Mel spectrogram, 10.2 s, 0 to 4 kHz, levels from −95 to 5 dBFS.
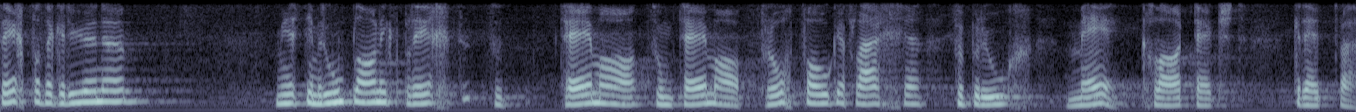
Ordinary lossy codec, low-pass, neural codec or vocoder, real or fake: none; 3.6 kHz; none; real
